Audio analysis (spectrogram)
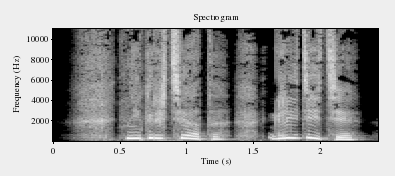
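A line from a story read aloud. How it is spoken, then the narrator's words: Sudden cry. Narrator (Russian): вскрикнула она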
